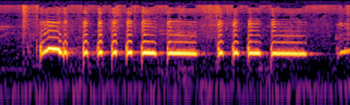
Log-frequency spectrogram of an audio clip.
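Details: Zebra dove of the Bangkok type, singing for use as a lure to prompt other doves: a rising-falling first coo, a fast string of short notes, long even coos, and another short burst, repeated cleanly.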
